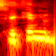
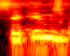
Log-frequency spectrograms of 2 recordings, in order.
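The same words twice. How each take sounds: First: "সেকেন্ড" ending on d, with no s; final S dropped. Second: "সেকেন্ডস" with a clear s at the end; final S sounded. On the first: Teacher shows learners' mistake, plural s missing from "সেকেন্ড". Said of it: "উচ্চারণ করে না". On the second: Teacher contrasts plural with singular, sounding the final s in "সেকেন্ডস". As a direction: finish "সেকেন্ডস" on an audible plural s. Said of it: "এসটাকে একটু জোর দিয়েন". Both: Shown as a demonstration.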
